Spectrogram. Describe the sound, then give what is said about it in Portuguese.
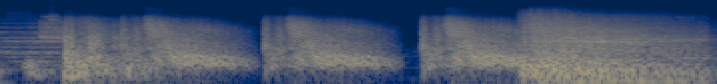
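A loud whoosh of a rocket launcher firing a projectile at a giant creature on a heliport, followed by booming explosions, three heavy blasts in succession with rumbling, crackling tails and brief gaps between them, dominant with no voices. “Quando é atingido pelo foguete, uma breve explosão se sucede transformando a gigantesca criatura em pedaços que tão logo se espalham por todo o heliporto.”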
